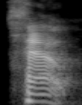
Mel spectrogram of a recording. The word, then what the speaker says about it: helped: So normally you just have to pronounce one sound at all. Helped. Helped. See, I didn't pronounce two sounds.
